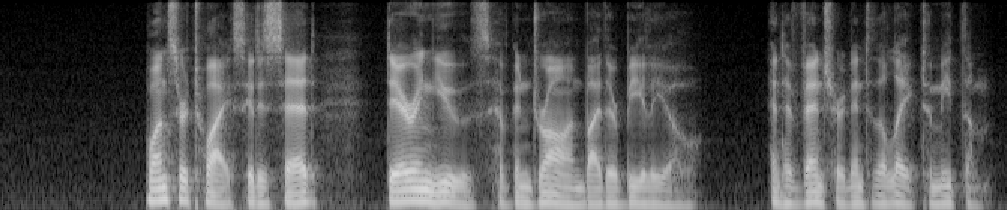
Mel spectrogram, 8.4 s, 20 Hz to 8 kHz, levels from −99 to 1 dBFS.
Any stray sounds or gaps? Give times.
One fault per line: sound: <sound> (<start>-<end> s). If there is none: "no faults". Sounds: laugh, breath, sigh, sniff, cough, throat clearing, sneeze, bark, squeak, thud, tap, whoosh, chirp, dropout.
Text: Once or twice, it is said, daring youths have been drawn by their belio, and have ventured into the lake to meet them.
no faults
